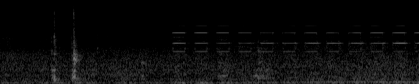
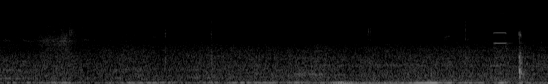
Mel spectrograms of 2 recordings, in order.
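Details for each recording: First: Desktop PC on power-up: switch clicks, fan spins up, then an unbroken high continuous beep, no boot; suspected RAM fault (2×4GB DDR3 modules). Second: Desktop PC that was beeping continuously, after reseating/testing the 8GB DDR3 RAM (most common cause): fans hum steadily, then one short high beep, then boots and recognizes 8GB. Single POST beep, normal boot.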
